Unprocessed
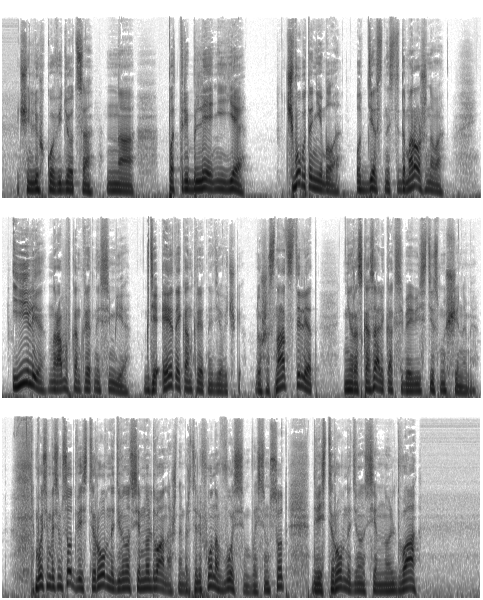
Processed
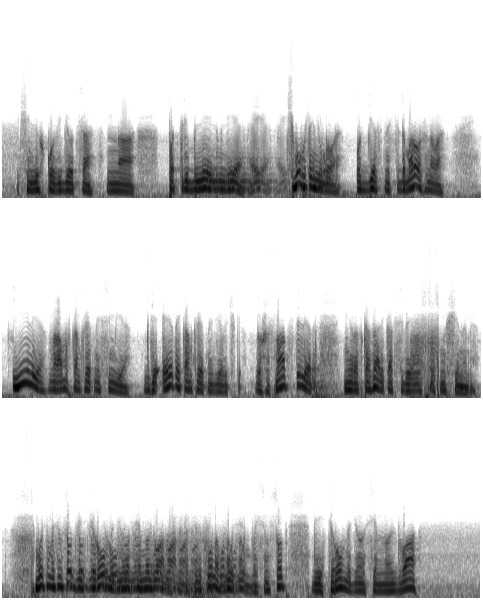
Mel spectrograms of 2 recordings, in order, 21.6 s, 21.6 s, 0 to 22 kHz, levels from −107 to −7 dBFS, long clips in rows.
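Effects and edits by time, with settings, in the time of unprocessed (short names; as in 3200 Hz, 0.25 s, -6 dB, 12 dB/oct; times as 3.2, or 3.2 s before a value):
2.86–4.87 regenerating reverse delay 0.199 s, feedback 47%, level -7 dB
11.81–12.44 sustainer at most 44 dB/s
13.31–13.74 infinite clipping
15.15–18.02 feedback echo 0.18 s, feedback 45%, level -6 dB
whole clip: elliptic low-pass 1300 Hz, stop band 50 dB; treble ducked by the level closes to 690 Hz, closed at -15.5 dBFS; bell 150 Hz +9.5 dB 0.37 oct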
